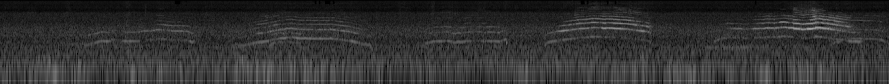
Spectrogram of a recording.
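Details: Stray kittens calling loudly, a busy series of short and long arched meows from more than one kitten, some lower and softer, the final cries sharp and high, over steady low background noise.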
